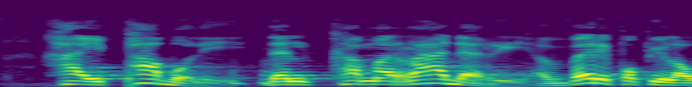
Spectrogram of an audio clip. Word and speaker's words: hyperbole: The second word, hyperbole. Not hyperable. Hyperbole.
